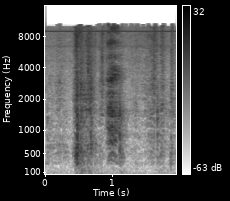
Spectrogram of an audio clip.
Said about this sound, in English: And what's inside this shed? Shut it. Shut it? Well, open it and see. Open and see.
